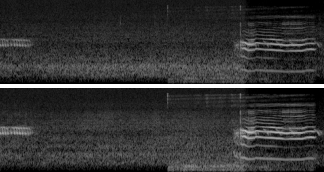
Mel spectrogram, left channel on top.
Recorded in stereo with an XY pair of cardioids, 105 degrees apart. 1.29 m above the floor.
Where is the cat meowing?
55° right; by 3.2 s 35° right.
